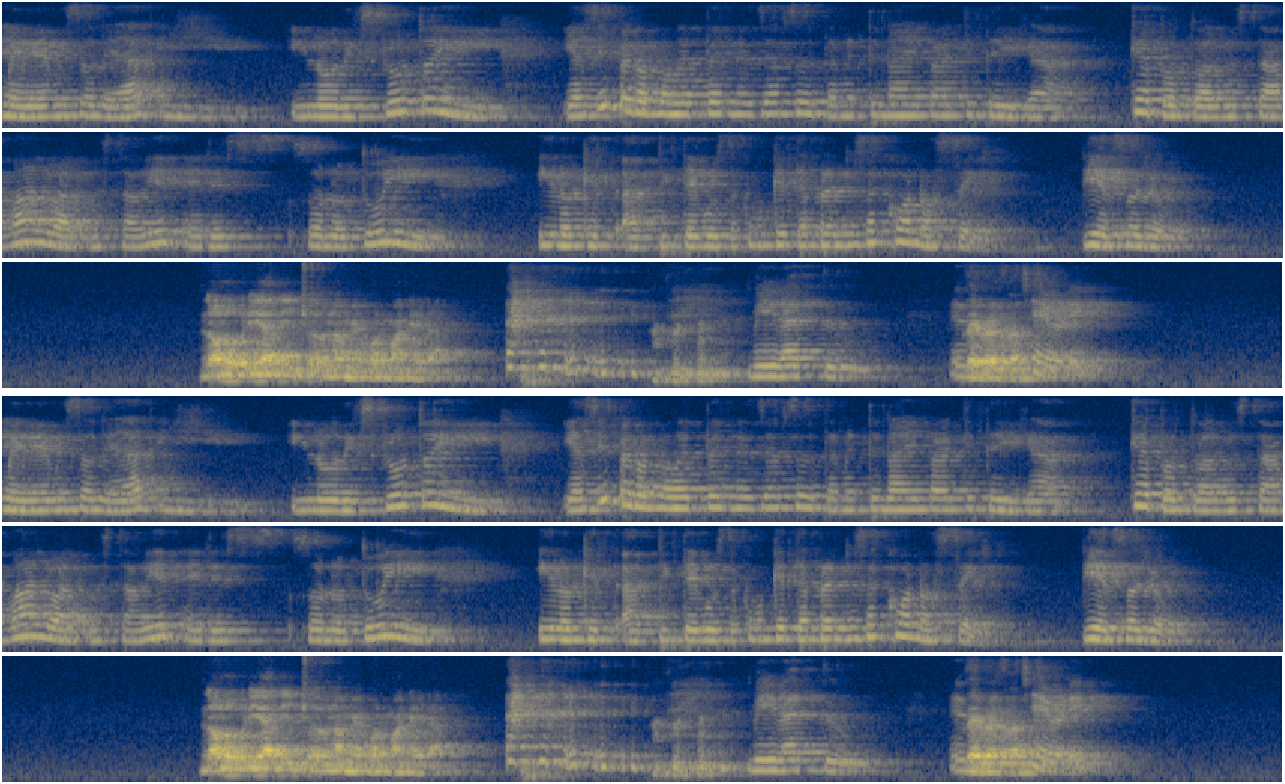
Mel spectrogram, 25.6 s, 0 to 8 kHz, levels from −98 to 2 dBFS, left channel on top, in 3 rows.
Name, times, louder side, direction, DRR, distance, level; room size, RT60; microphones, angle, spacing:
voice 1, 0.0-1.6 1.9-7.1 7.5-10.1 10.5-11.7 12.1-15.1 15.8-16.4 20.4-22.8 23.4-24.5, right 1 dB, 15° right, -4 dB, 3.5 m, -32 dB
voice 2, 18.4-20.0 21.5-21.8 23.5-23.9, right 1 dB, 15° left, 1 dB, 7.2 m, -22 dB
28.0 x 17.5 x 5.7 m, 0.80 s
head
